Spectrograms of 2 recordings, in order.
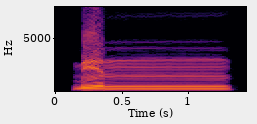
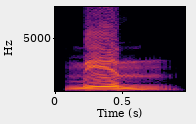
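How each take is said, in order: First: The word's final nasal is stretched out long. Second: The word is short and clear with light nasality. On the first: The speaker calls it wrong. "atau dipanjangkan" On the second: The speaker calls it right. "dibaca izhar atau jelas"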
